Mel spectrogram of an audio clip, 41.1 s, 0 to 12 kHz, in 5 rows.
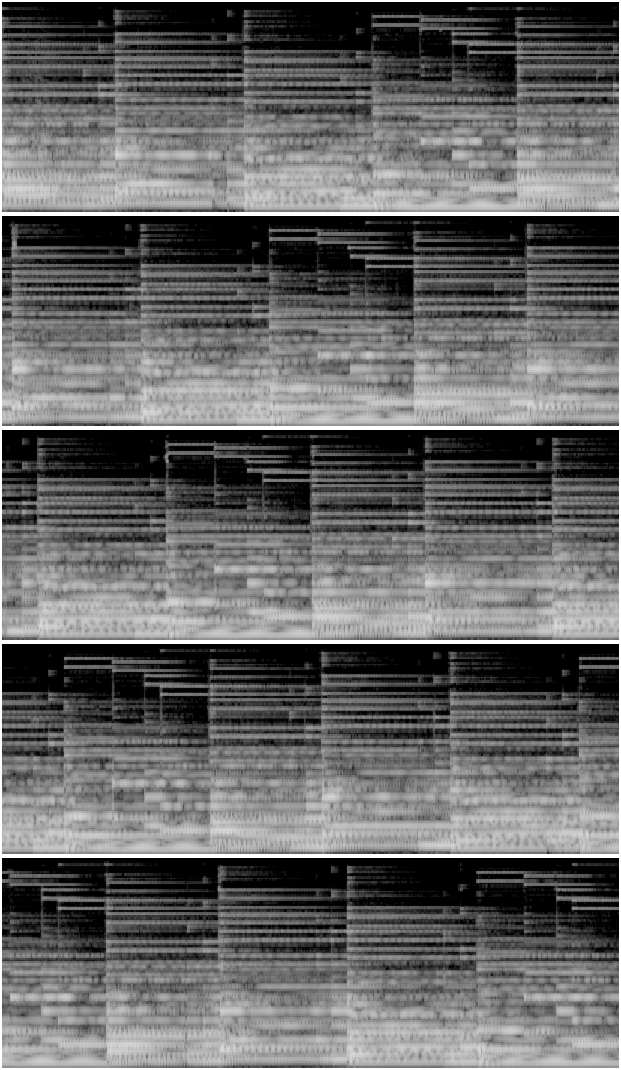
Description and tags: Sythwave Vaporwave Pack - Keys 2
Electronic Keyboard / Piano Loop Created with Korg M3
140 BPM
Key of F Minor
June 2020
